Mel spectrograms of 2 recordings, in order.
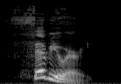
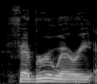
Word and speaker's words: February: But we say February. Foxtrot, Echo, Bravo, Uniform, Alpha, Romeo, Yankee. Why is this? Well, technically both pronunciations are correct. February and February. It's more a matter of whereabouts in the Anglosphere you hail from, but February is more common.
